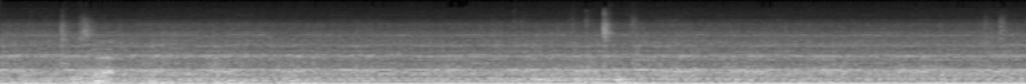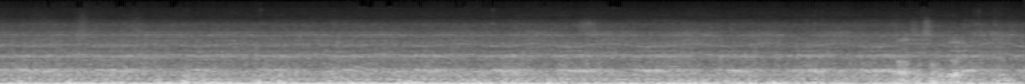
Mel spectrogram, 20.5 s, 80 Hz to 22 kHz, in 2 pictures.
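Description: Hoover A3060 Electronic 1100 washing machine filling and running, a steady loud low hum with continuous water rush and mechanical whir throughout, unbroken and close.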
